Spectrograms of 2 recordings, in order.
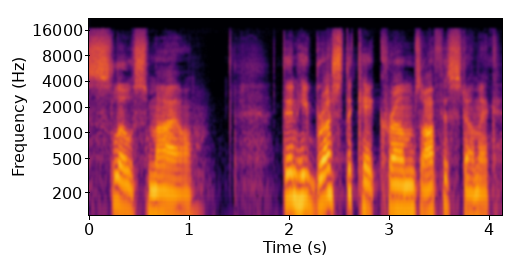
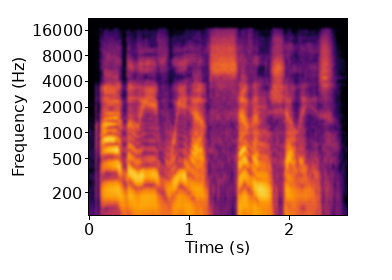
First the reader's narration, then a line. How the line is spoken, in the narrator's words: said Mr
